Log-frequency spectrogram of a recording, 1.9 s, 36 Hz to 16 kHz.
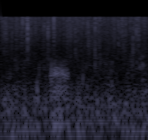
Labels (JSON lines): {"label": "biophony", "recorder": "SoundTrap 500"}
